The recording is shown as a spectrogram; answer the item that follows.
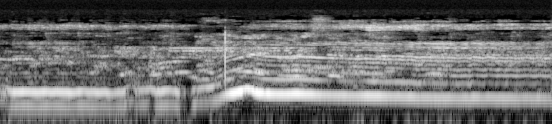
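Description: A long drawn-out vocal sound: a steady low note, a quick rise in pitch about a second and a half in, then one long note sliding slowly down.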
